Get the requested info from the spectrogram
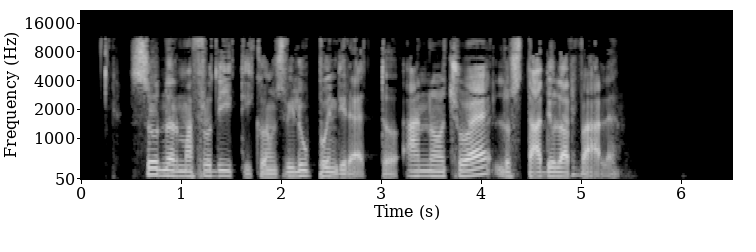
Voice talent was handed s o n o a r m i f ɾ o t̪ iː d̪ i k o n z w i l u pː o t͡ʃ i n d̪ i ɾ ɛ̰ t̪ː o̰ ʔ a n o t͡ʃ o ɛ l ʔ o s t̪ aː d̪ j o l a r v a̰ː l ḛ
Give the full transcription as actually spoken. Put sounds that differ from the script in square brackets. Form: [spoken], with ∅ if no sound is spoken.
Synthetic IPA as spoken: s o n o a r m [a] f ɾ o [d̪] iː [t̪] i k o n z [v] i l u pː o [∅] i n d̪ i ɾ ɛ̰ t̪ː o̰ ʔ a [nː] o t͡ʃ o ɛ l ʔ o s t̪ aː d̪ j o l a r v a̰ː l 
